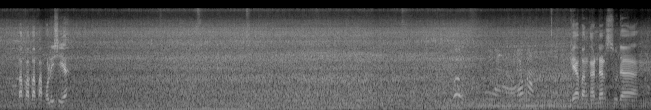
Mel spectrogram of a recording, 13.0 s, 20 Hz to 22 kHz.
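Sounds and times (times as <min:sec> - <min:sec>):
diesel bus engine rumble: 0:00.0 - 0:13.0
road traffic noise: 0:00.0 - 0:13.0.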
